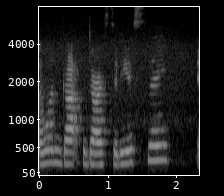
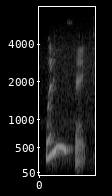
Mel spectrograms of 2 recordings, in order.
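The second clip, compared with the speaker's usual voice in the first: much higher question to listeners; asking the class; 13 semitones higher, faster than usual. Real, not acted. Teacher asks her listeners for their view, much higher. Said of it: "asks the class".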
